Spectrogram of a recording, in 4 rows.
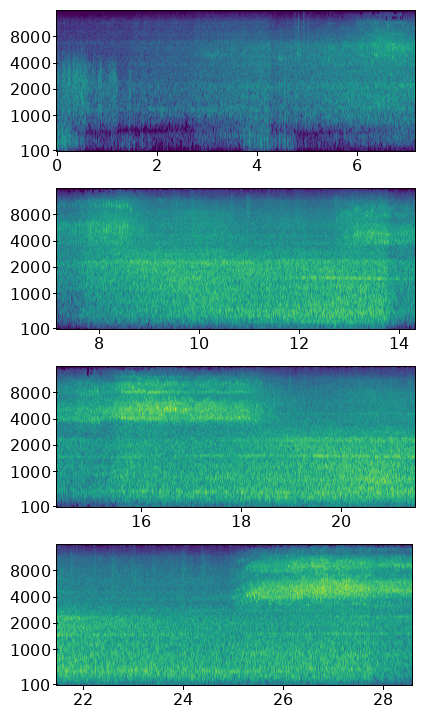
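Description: Hitachi Class 800 'Azuma' train in diesel mode approaching and running past close by, growing louder over the first eight seconds or so into a steady rumble. High-pitched wheel squeal comes and goes three times as the carriages pass.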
